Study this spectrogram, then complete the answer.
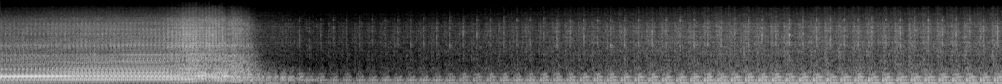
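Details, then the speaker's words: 1972 Honda CB750 K2 four-cylinder, 14,061 miles, straight pipes, suspected fuel starvation from a possibly plugged petcock screen: quick blip then even, crisp idle with no piston slap or valvetrain noise; normal idle. "motor sounds nice and tight I don't hear any piston slap or any valve train noise and nothing quite sounds like a CV 750 with straight pipes on it huh"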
